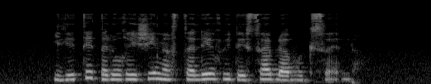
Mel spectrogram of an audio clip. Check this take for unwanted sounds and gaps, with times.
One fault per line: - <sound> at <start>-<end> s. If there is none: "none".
none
